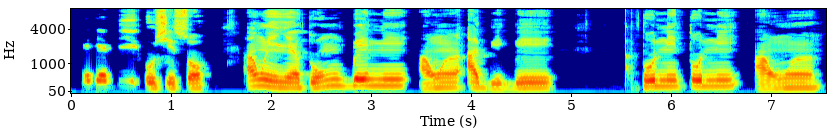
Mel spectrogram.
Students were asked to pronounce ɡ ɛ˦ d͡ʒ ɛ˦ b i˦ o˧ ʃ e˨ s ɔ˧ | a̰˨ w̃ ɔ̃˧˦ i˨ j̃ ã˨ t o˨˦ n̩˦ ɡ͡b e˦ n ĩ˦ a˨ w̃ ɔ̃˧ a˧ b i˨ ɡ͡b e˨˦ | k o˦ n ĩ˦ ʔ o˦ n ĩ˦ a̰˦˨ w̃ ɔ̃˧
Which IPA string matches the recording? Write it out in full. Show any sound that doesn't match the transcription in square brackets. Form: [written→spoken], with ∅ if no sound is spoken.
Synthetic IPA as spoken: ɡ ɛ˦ d͡ʒ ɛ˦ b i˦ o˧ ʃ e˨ s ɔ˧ | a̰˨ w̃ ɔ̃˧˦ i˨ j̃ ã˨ t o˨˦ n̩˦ ɡ͡b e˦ n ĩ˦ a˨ w̃ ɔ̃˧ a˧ [b→ɡ͡b] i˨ ɡ͡b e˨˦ | [k→t] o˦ n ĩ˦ [ʔ→t] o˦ n ĩ˦ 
